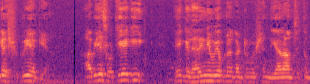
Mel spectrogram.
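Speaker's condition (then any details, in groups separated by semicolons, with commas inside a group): Cerebral palsy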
